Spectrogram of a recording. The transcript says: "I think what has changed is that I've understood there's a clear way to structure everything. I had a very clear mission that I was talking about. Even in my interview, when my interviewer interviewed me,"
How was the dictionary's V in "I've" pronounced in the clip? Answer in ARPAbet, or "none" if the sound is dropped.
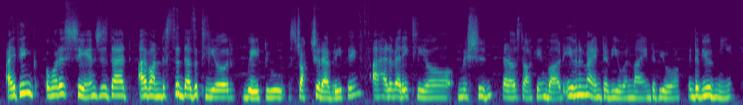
V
